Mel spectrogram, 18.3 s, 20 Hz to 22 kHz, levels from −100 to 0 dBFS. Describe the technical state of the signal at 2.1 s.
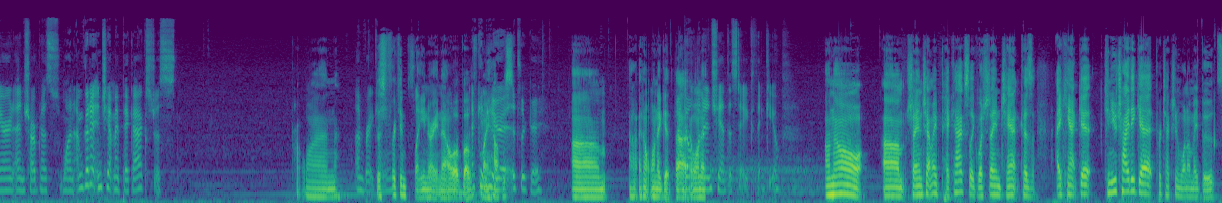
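At 2.1 s the signal is intact, with no audible fault at that moment.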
